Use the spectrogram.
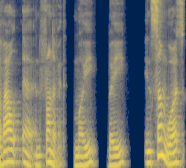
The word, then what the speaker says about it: ми: Mui, Bi.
